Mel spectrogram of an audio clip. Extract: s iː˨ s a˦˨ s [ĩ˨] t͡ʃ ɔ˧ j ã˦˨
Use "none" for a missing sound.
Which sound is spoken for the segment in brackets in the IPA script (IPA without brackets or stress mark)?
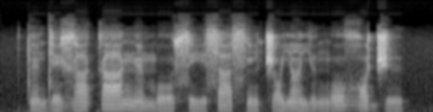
ĩ˨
